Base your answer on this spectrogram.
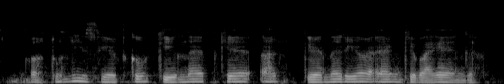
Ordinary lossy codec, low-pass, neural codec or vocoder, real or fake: AAC, 48 kbps; 7.2 kHz; codec, 16 kHz, 4.8 kbps, FACodec; fake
